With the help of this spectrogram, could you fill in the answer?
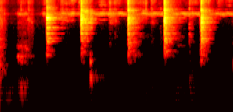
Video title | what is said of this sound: Anong pagkakaiba ng lead/tingga at zink? #scrap #tips #junkshop #tutorial #metal #lead #zinc | Halos walang tunog. Ano mo talaga na solid siya na ano.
